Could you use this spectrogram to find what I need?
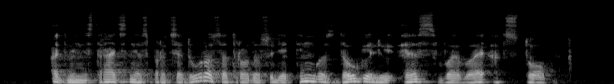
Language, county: Lithuanian, Kaunas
